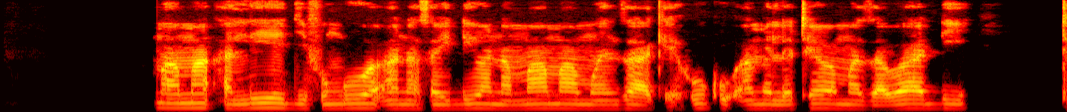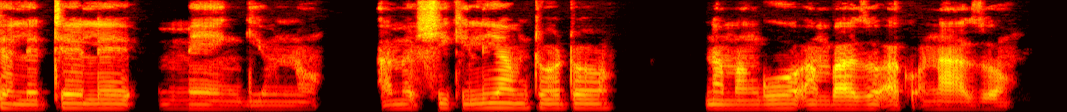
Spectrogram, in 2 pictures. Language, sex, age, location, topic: Swahili, female, 18-24, Kisumu, health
